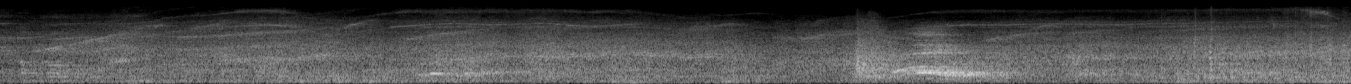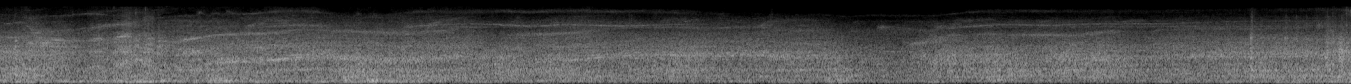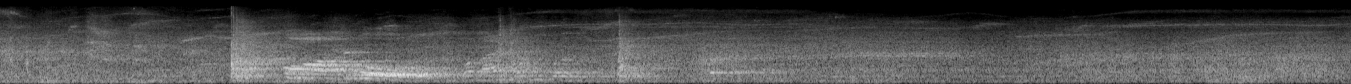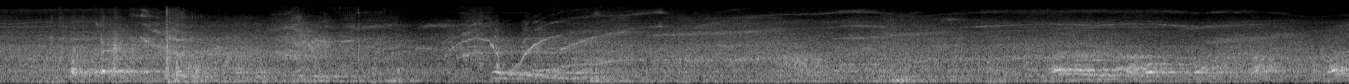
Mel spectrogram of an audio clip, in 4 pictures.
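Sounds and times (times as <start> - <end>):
model car motors whining: 0.0 - 54.0
voices: 3.3 - 5.7, 8.6 - 15.8, 28.4 - 35.3, 41.2 - 47.2, 50.8 - 54.0.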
